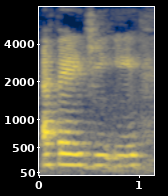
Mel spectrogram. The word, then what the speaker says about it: FAGE: I don't think I'll ever love yogurt, but this brand, it's pronounced, oh, can you see it? F-A-G-E. It's pronounced Fage, which, thank you, Google.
